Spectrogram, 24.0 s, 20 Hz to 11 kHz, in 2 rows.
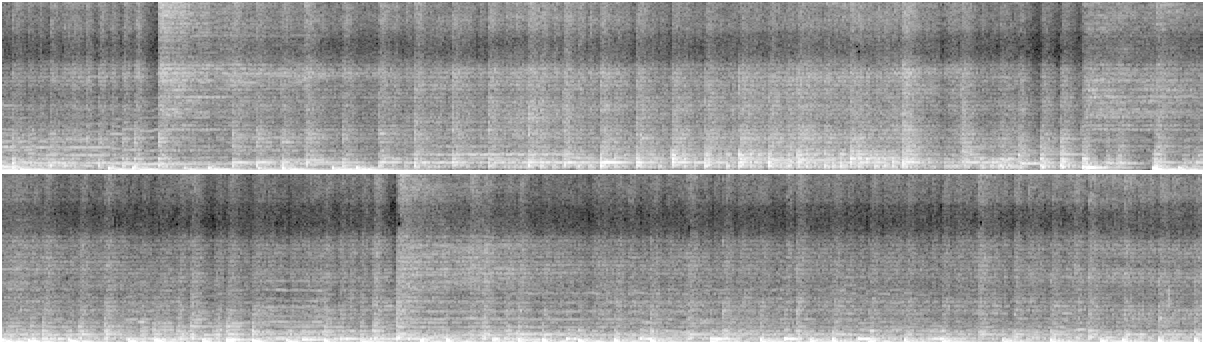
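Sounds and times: brass band melody: 0.0s - 7.2s, 11.5s - 24.0s
snare drum: 0.0s - 24.0s
bass drum steady beat: 11.5s - 24.0s.

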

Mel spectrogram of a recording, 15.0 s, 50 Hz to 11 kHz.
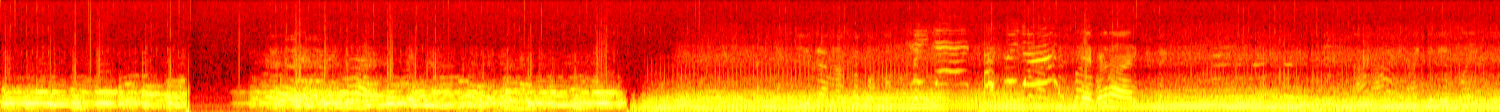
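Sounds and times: small engine running: 6.3s - 15.0s
child calling out: 9.1s - 10.6s.

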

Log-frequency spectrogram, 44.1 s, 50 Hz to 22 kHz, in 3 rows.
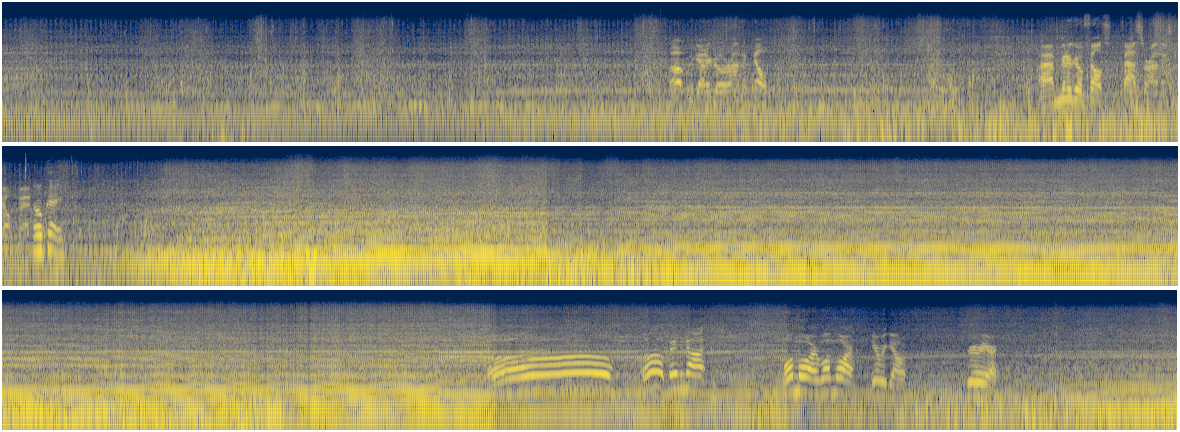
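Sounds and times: outboard motor running: 0.0s - 44.0s.

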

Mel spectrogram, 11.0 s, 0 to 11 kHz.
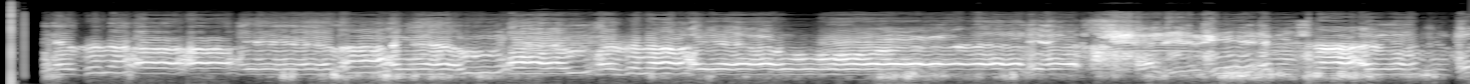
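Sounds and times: person singing unaccompanied: 0.3s - 11.0s.

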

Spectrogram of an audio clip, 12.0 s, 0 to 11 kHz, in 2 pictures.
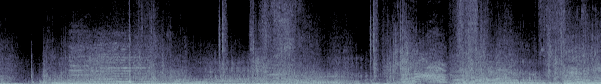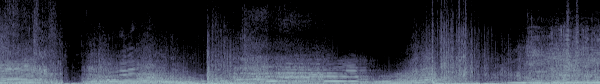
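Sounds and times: monsters roaring and growling: 2.0s - 12.0s.

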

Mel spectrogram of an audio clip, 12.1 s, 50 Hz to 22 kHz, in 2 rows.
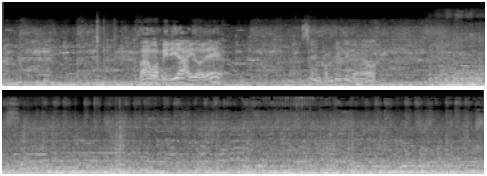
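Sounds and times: engine and road rumble: 0.0s - 12.0s
faint music: 0.0s - 12.0s
indistinct voices: 3.5s - 12.0s.

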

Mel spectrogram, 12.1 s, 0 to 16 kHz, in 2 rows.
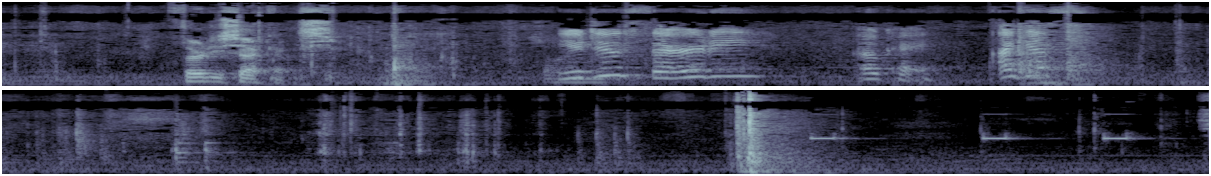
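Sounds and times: microwave door shutting: 9.6s - 10.2s.

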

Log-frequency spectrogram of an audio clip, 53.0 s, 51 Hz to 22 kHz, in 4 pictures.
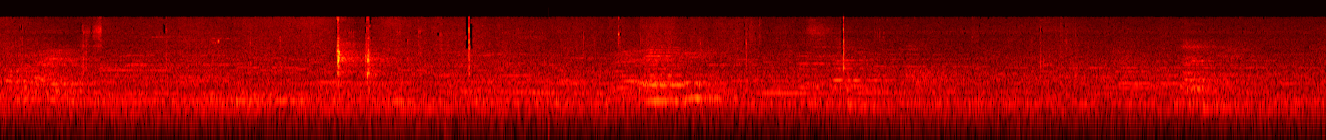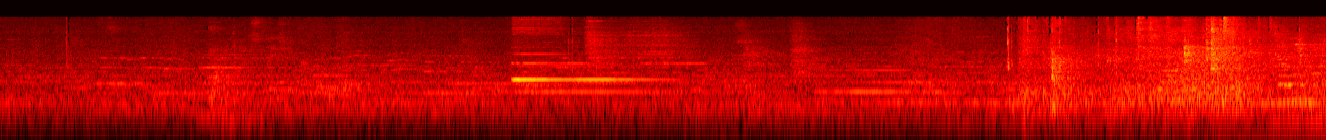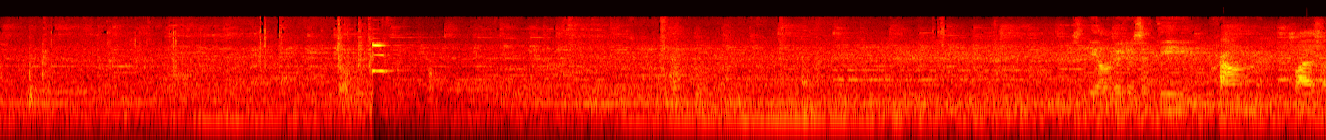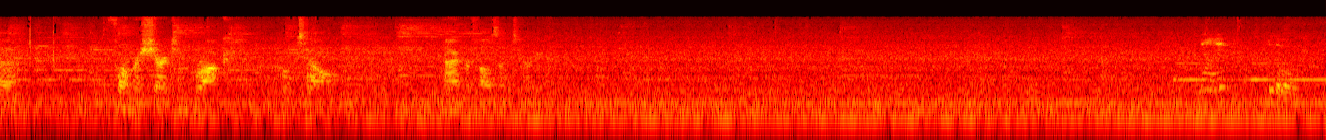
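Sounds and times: short high electronic beep: 18.4s - 20.3s
steady low hum: 24.0s - 53.0s.

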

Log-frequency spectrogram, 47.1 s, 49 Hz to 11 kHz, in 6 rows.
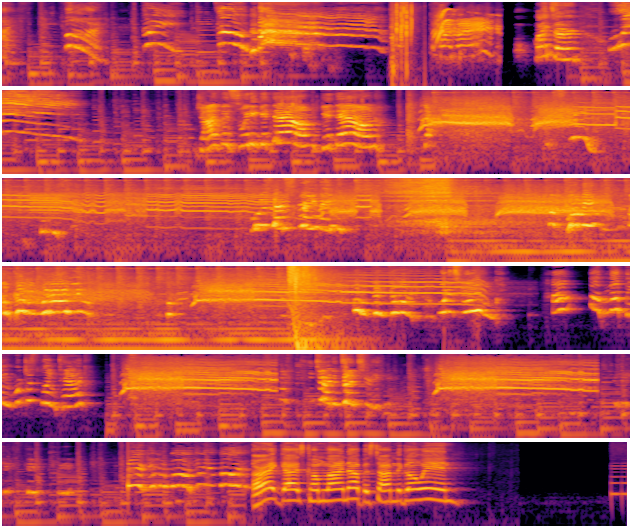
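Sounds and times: background music: 0.0s - 3.3s, 6.9s - 17.8s, 18.4s - 28.3s, 32.7s - 42.7s
person screaming: 13.1s - 29.8s, 32.9s - 34.9s, 36.8s - 38.9s.

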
